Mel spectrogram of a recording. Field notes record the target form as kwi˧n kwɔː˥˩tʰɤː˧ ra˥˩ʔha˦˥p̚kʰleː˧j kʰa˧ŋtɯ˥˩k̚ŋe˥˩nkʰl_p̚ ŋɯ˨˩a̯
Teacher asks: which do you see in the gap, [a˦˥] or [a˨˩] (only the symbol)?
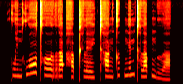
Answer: a˦˥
